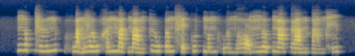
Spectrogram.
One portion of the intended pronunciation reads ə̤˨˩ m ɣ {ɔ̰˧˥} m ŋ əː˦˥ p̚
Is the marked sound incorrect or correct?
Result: correct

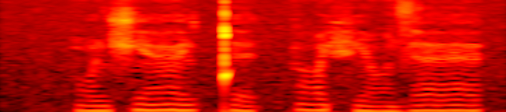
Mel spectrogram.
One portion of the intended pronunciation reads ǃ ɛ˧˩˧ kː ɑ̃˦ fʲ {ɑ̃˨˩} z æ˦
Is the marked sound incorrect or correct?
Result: correct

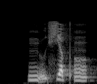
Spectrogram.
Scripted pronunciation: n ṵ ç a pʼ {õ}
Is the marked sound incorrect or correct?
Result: correct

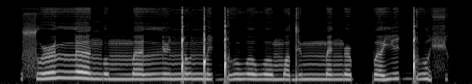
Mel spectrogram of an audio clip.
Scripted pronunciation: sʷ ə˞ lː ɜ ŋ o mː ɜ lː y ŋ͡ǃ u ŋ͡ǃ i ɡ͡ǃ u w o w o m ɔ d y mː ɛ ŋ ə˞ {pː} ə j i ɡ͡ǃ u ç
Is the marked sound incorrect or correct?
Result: correct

